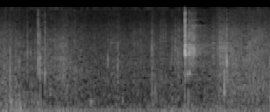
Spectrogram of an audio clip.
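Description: A corded telephone handset being picked up off its cradle after ringing: small handling clicks and rustles, with one sharp click about one and a half seconds in.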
